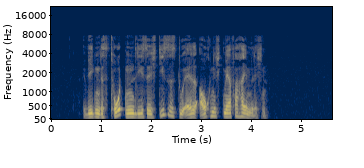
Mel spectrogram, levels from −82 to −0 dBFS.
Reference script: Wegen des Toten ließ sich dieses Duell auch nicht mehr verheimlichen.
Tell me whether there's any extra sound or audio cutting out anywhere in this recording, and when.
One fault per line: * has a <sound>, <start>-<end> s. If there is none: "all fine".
all fine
